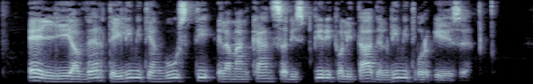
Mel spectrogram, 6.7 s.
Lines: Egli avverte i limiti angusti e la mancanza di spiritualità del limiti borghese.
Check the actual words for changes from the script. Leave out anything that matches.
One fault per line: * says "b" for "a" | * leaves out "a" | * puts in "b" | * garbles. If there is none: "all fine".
all fine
